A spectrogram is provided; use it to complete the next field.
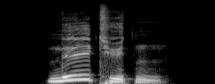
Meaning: plural of Mülltüte
- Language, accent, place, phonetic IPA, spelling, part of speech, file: German, Germany, Berlin, [ˈmʏlˌtyːtn̩], Mülltüten, noun, De-Mülltüten.ogg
